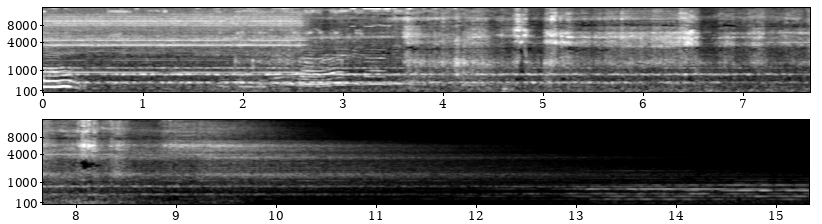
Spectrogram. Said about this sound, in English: Short of fingernails being dragged down a blackboard, the sound of a dental drill is possibly the most uncomfortable thing I can think of.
